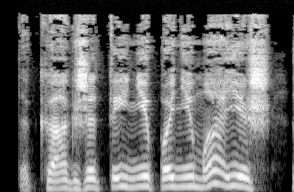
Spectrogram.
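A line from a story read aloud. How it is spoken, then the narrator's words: Growling dragon. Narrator (Russian): зарычал дракон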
